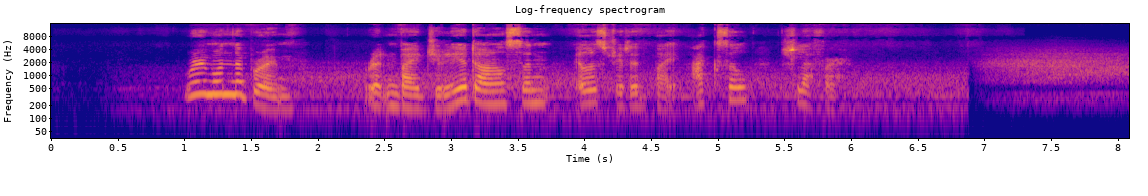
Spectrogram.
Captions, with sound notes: Room on the Broom. Written by Julia Donaldson. Illustrated by Axel Schleffer [Wind]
